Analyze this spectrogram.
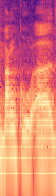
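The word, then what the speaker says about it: bangku: in the original bill still say banku spelled like this ba and gku we say banku with a rising tone to fit the phonetics of the the Chinese dialect this was a if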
